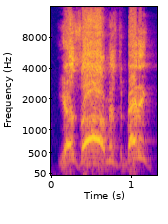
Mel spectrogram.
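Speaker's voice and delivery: loud, high mock-subservient voice; hammed-up servant from an old film; old-movie servile caricature. Comic imitating old-show servant answering boss, loud high caricature.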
